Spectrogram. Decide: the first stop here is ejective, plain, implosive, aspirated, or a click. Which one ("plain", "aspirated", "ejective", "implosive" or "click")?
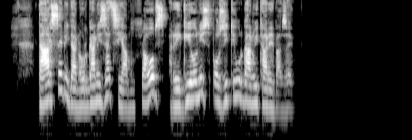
plain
